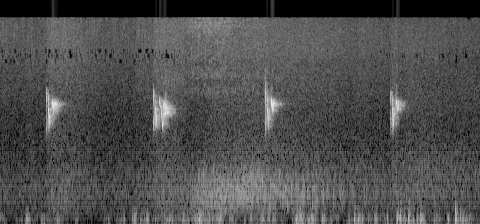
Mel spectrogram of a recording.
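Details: A male western tanager in a forest, late in the season, gives four short, dry, rising call notes like 'pit-er-ick', spaced about two seconds apart, over a low rustling rumble.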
